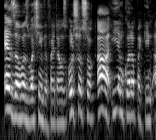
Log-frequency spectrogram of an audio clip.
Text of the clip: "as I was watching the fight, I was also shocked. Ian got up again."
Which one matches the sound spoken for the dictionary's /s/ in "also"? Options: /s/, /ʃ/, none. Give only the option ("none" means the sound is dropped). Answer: /ʃ/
